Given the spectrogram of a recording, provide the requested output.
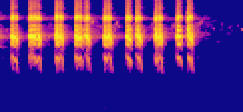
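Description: A chukar gives a rapid series of harsh, clucking chuk notes, mostly in doubled bursts, about five pairs in two seconds, with no other sounds.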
